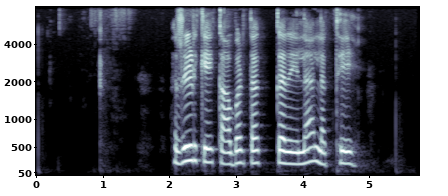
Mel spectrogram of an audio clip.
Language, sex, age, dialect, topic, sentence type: Chhattisgarhi, female, 18-24, Western/Budati/Khatahi, banking, question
